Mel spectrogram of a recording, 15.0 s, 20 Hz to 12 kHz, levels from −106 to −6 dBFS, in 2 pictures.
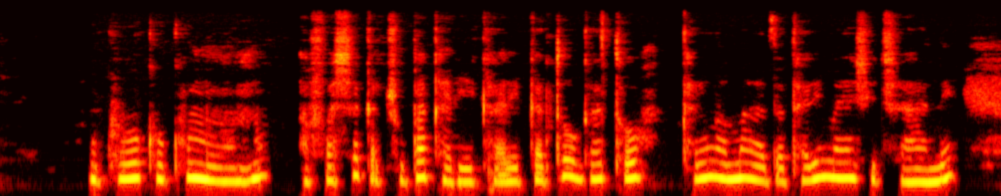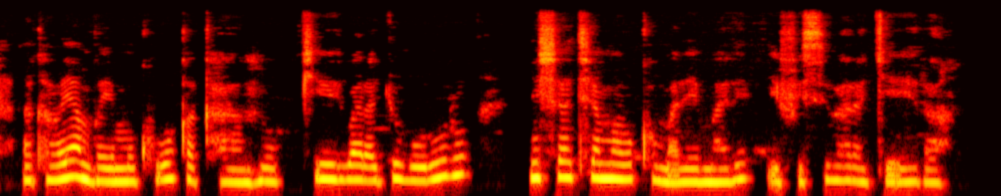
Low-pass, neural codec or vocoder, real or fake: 9.9 kHz; none; real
